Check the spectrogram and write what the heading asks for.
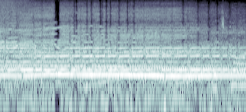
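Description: Intro sound effect: a held electronic chord of several steady tones over static hiss, with a sharp click about half a second in.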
